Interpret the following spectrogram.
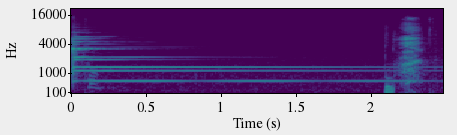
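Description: A bell-like chime sound effect struck once at the start, ringing out and slowly fading.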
